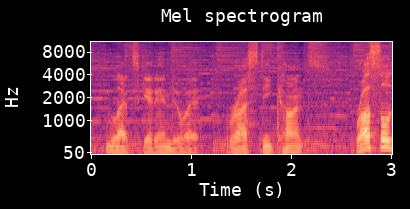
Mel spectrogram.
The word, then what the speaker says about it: Kuntz: Okay, it's actually pronounced Kuntz.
